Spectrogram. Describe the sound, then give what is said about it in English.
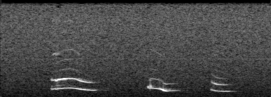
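A cat meows three times, each a short, clear, mid-pitched call, the first one the longest, with no talk around it. “Who is that? Is that a kitty cat?”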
